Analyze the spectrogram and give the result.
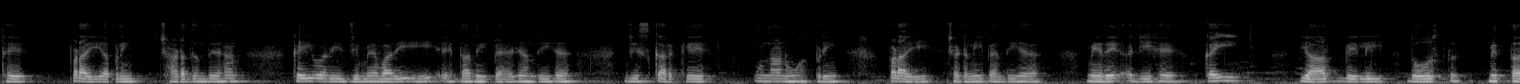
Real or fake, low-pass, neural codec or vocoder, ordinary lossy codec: real; 7.2 kHz; none; MP3, 64 kbps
